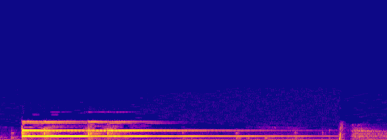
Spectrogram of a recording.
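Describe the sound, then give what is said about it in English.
A dinner gong in a house is struck once to call people to a meal, ringing out with a steady, shimmering tone that slowly fades over several seconds, followed by a brief knock near the end. “Can't we bang the gong again?”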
